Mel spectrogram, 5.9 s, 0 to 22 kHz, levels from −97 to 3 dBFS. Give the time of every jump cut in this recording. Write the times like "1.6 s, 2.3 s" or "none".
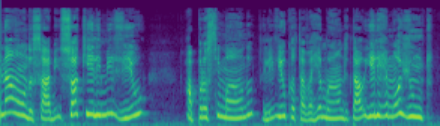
3.4 s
